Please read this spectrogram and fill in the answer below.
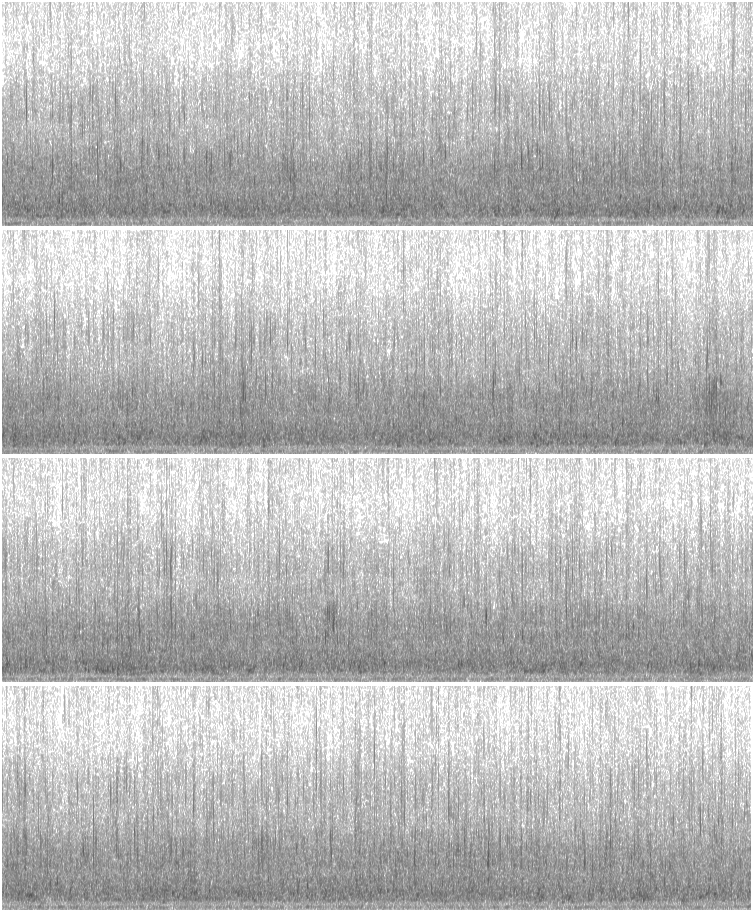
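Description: Shallow rocky upland brook babbling steadily over and around stones, a continuous rush of flowing water.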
